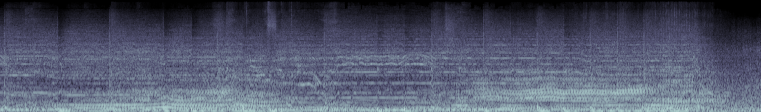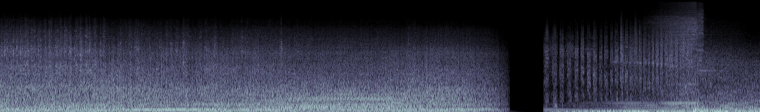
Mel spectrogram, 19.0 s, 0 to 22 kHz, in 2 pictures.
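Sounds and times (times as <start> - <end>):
rock music: 0.0 - 9.3
truck engine running: 0.0 - 13.8.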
